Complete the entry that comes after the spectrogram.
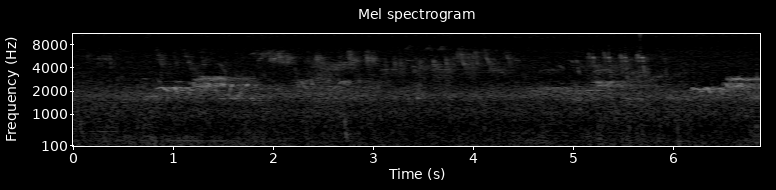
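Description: Near silence: faint outdoor ambience with a low rumble, and a bird chirping in several short bursts of high notes.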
